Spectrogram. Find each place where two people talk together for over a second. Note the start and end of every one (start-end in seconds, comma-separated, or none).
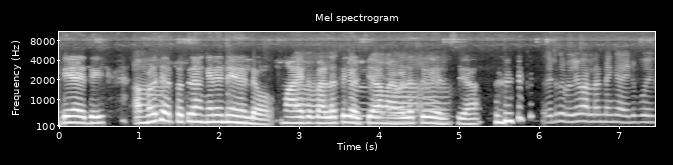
3.0-4.8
